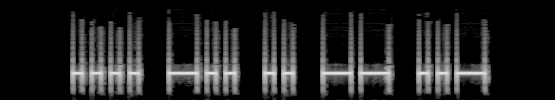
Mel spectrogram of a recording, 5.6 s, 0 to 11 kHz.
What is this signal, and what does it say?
Morse code, heard as a keyed tone, about 13 wpm, 800 Hz. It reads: HDIMU
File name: CW / DET / 1 3 1500C S B 12wpm 2828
